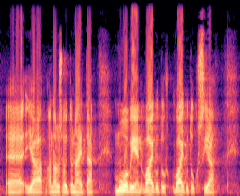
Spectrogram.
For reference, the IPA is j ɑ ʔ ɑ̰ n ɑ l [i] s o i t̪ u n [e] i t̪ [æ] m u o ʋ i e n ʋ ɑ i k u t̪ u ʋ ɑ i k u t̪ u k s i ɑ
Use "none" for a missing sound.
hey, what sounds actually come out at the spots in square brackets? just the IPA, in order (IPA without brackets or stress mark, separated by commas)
y, æ, æ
